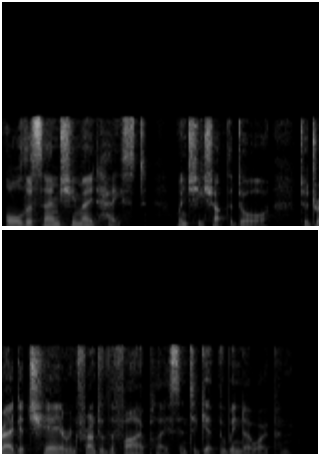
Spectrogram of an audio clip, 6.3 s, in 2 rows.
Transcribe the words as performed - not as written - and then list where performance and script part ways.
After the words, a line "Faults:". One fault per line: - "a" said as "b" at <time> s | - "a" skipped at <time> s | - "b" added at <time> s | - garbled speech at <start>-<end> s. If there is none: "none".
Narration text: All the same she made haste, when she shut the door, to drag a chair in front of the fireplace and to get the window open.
All the same she made haste, when she shut the door, to drag a chair in front of the fireplace and to get the window open.
Faults:
none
